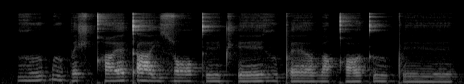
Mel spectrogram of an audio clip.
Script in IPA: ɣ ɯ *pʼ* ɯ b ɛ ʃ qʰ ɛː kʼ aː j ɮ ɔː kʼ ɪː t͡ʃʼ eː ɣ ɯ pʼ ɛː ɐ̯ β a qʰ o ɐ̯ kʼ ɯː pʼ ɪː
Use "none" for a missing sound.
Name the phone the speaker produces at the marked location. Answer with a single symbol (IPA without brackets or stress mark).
ɓ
